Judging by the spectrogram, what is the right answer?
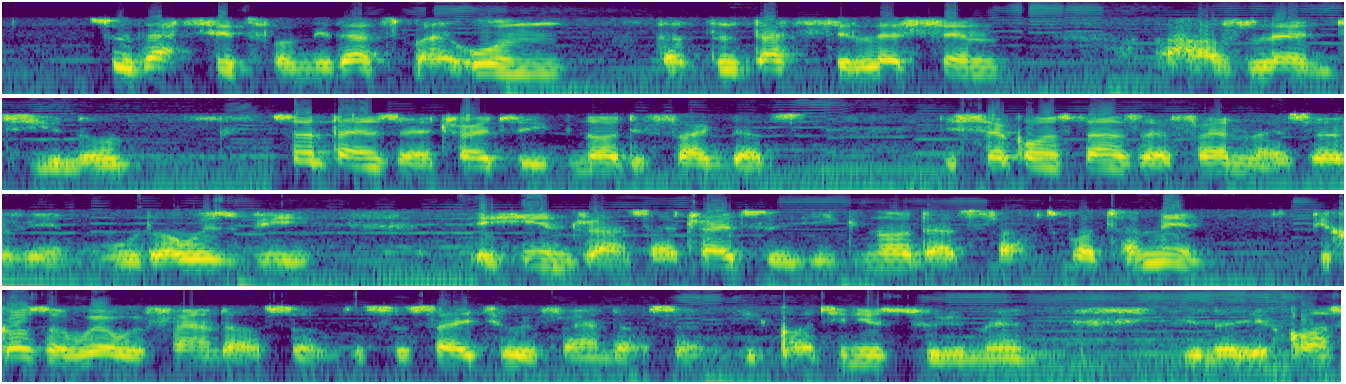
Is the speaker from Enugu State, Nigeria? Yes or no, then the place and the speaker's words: no; Anambra, Nigeria; I'm from Anambra State.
